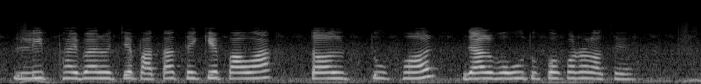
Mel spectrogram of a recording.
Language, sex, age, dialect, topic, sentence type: Bengali, female, 18-24, Jharkhandi, banking, statement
